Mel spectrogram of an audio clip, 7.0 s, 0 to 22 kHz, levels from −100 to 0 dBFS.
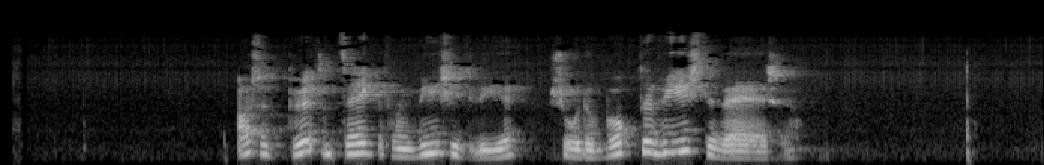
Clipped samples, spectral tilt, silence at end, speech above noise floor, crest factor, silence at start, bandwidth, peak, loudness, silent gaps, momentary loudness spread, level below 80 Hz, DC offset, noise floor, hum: under 0.1%; -5 dB/octave; 1.65 s; 43 dB; 18 dB; 1.6 s; 10.5 kHz; -14 dBFS; -31 LUFS; none; 7 LU; -84 dBFS; under 0.1%; -74 dBFS; none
